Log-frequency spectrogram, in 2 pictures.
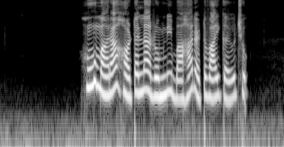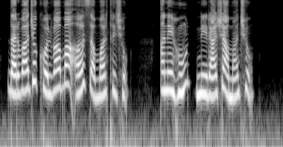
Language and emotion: Gujarati, sad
